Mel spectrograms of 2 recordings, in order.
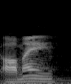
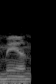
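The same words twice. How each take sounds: First: It is said the way Hebrew speakers say it. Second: It is said the Southern American way. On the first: "although I think they pronounce it "Amen."" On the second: "We say amen, at least in the South"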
